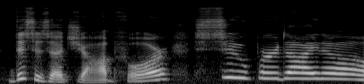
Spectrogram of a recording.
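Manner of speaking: slow, high, loud hero call; superhero proclamation. Acted. Tay facing a lava river, superhero proclamation. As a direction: announce yourself like a cartoon superhero.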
